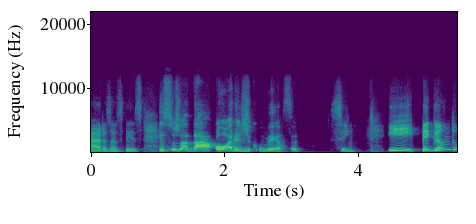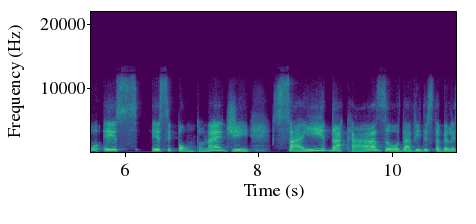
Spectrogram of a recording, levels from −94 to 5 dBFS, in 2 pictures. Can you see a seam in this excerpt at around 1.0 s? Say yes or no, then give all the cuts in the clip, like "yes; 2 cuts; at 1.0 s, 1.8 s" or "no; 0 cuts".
yes; 1 cut; at 1.0 s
